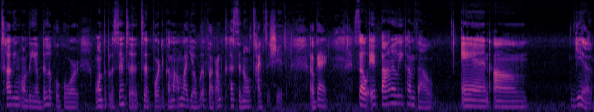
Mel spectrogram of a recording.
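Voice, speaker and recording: A woman tells her viewers a story in a frank, casual way, swearing freely and calling them y'all. Her voice sits a little low with a gravelly edge. A faint hiss of background noise runs under the recording. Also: sharp tone. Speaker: vlogger.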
